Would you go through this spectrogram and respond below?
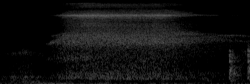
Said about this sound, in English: And I will click my vape.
